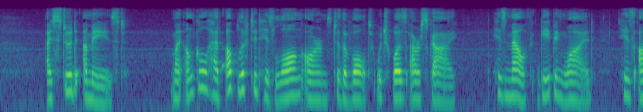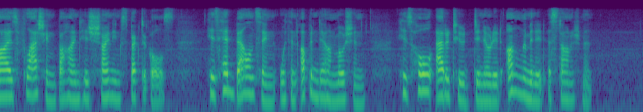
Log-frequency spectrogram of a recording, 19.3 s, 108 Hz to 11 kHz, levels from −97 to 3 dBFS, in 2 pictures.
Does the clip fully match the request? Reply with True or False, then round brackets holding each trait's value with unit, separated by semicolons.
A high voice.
True (195 Hz)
